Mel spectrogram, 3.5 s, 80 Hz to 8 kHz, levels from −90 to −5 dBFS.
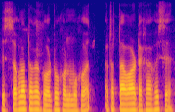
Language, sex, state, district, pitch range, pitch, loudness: Assamese, male, Assam, Sonitpur, 110-120 Hz, 120 Hz, -19 LUFS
